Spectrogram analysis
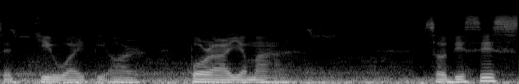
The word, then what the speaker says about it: GYTR: That's how you pronounce it, GYTR, for Yamaha.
